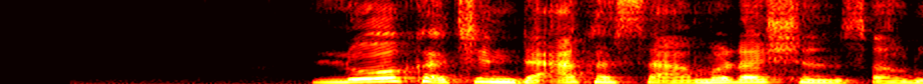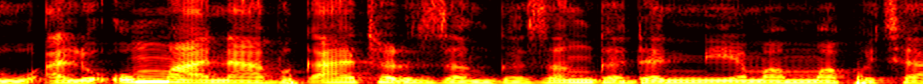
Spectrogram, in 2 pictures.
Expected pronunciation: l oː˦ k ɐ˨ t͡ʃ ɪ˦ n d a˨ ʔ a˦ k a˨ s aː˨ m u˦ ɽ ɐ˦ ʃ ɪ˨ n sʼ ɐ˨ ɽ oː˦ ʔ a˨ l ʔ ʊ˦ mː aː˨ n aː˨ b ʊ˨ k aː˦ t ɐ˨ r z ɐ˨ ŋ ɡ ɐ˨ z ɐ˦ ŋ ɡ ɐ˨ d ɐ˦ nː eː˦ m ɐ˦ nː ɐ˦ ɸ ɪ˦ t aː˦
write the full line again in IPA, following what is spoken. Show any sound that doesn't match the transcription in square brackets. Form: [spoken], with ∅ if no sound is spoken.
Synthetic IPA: l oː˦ k ɐ˨ t͡ʃ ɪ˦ n d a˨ ʔ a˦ k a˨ s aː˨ m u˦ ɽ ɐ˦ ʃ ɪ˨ n sʼ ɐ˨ ɽ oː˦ ʔ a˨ l ʔ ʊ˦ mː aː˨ n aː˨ b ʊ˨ [kʼ] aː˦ t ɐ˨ r z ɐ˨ ŋ ɡ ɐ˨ z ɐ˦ ŋ ɡ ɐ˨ d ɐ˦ nː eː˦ m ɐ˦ [mː] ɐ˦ ɸ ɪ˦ t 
